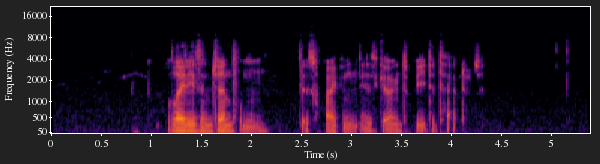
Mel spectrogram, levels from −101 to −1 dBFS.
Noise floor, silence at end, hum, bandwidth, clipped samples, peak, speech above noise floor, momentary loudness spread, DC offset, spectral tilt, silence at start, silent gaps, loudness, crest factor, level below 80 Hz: -85 dBFS; 1.1 s; none; 7.8 kHz; under 0.1%; -18 dBFS; 46 dB; 15 LU; under 0.1%; -6 dB/octave; 0.85 s; none; -40 LUFS; 24 dB; -64 dBFS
